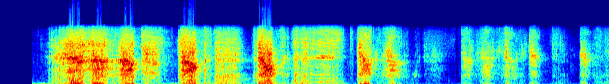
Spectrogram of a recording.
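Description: A pit bull gives a series of loud, rough barks at an uneven pace, some running into growls. Other dogs can be heard in the mix, and the barking thins into shorter bursts near the end.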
